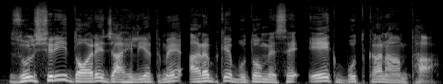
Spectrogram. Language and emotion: Urdu, neutral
